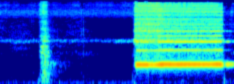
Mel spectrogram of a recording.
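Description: A homemade bamboo pan flute pipe is blown on a B flat note, a clear, steady breathy tone held for about a second after a short puff of breath, heard close with no talking.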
